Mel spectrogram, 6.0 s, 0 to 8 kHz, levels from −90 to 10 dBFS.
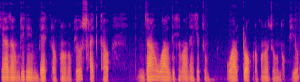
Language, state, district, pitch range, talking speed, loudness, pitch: Kokborok, Tripura, West Tripura, 90-100 Hz, 180 wpm, -23 LUFS, 95 Hz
